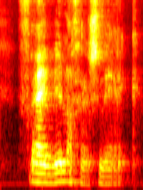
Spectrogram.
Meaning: volunteering work, community service
- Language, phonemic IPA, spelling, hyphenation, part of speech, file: Dutch, /vrɛi̯ˈʋɪ.lə.ɣərsˌʋɛrk/, vrijwilligerswerk, vrij‧wil‧li‧gers‧werk, noun, Nl-vrijwilligerswerk.ogg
